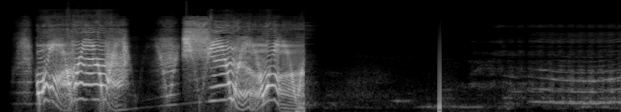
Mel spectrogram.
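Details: Two loud, explosive sneezes, each preceded by a drawn-in breath, then quiet room noise; sneezing.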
